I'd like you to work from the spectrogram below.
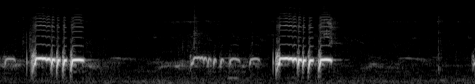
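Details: Zebra dove song from a local bird, played to rouse silent doves into singing: two loud stuttering bursts, with a softer rolling coo phrase of repeated notes between them.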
